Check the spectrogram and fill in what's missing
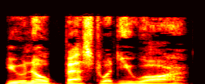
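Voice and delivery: ordinary delivery, nothing marked

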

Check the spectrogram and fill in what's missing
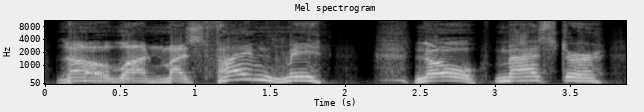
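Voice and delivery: slow, high, strained robot voice; agitated robot, heavily deliberate; desperate robot. A narrator's reading. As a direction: drag out each word insistently. Robot attacks, desperate words.

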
